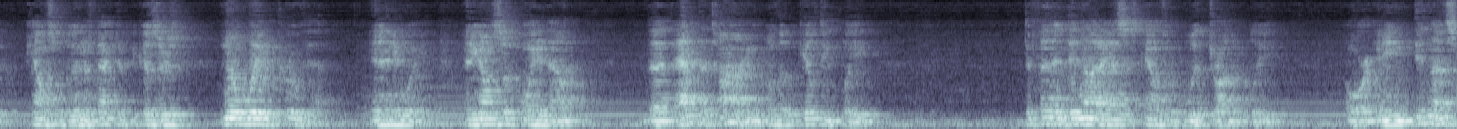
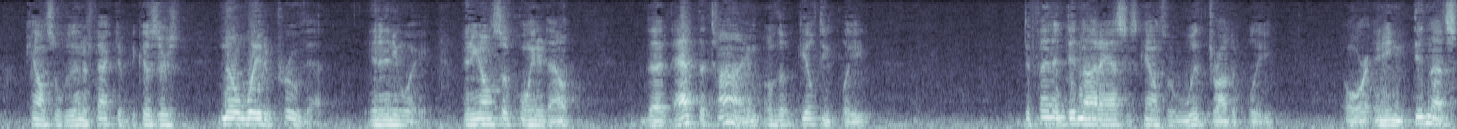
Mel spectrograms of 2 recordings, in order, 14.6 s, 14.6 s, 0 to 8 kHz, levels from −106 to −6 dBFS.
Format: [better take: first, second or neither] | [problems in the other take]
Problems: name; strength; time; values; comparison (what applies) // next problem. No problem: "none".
second | background sound (Bowed string instrument); 19 dB below the speech // room echo; dies away in 0.9 s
